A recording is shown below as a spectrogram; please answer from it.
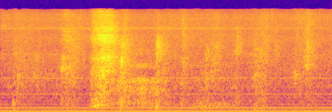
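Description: A steady low electrical hum in a small room, with one short burst of noise, a sniff or rustle, about a second in and a few faint ticks later.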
